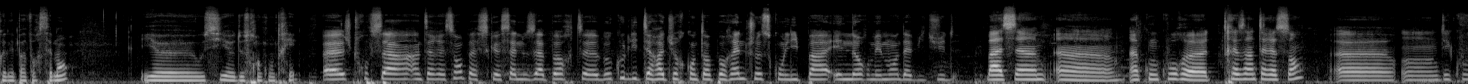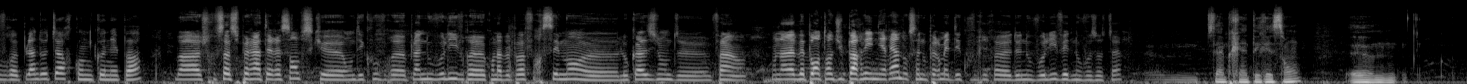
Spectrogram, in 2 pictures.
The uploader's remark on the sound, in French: En direct de la librairie Larcelet. Un micro-trottoir de lycéens.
